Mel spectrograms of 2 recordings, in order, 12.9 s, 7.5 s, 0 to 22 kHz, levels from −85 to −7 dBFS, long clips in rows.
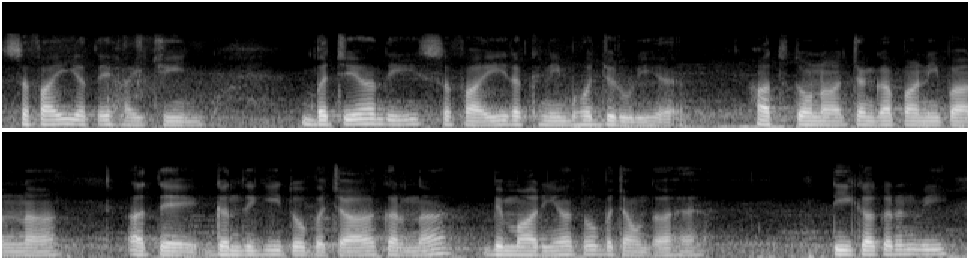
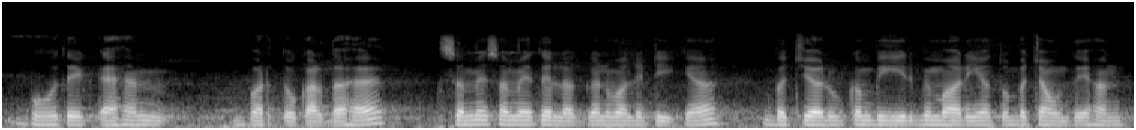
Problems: constant background noise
